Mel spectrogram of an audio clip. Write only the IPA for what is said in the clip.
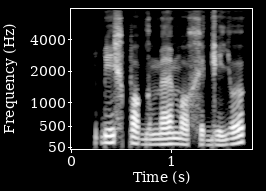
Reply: ɓixpɔ ɡʊmæmɔ xɪɡijʊ

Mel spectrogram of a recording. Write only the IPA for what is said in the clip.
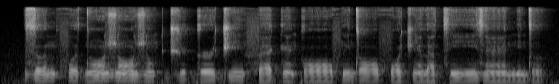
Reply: zɤnfɤ dɔ̃ ɮɔ̃ɮɔ̃kd͡ʒø ɡə˞d͡ʒĩ fækæ̃ kɔːfĩdɔː fɔt͡ʃæ̃la t͡sĩːzæ̃ːnĩdɤ

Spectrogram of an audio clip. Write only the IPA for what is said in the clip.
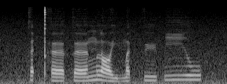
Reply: kɐ˧t̚pʰœː˨ kœː˨˥ŋ lɔː˨˩jmɐ˧k̚ fyː˧piː˥w

